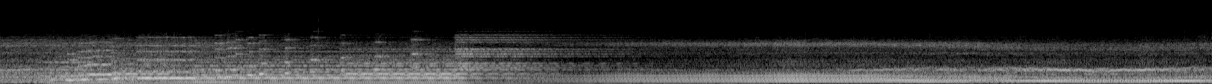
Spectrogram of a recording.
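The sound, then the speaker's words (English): A car engine revs hard and roars steadily as the driver tries to shake a pursuing patrol car, its pitch shifting as it accelerates and the gears change, loud throughout with no talking. “That patrol car's following me. But I'm gonna shake him and get away.”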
